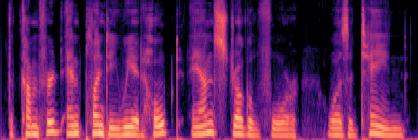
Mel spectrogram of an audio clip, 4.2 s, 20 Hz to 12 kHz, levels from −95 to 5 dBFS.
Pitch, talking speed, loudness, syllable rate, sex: 175 Hz, 170 wpm, -16 LUFS, 5.0 syllables/s, female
